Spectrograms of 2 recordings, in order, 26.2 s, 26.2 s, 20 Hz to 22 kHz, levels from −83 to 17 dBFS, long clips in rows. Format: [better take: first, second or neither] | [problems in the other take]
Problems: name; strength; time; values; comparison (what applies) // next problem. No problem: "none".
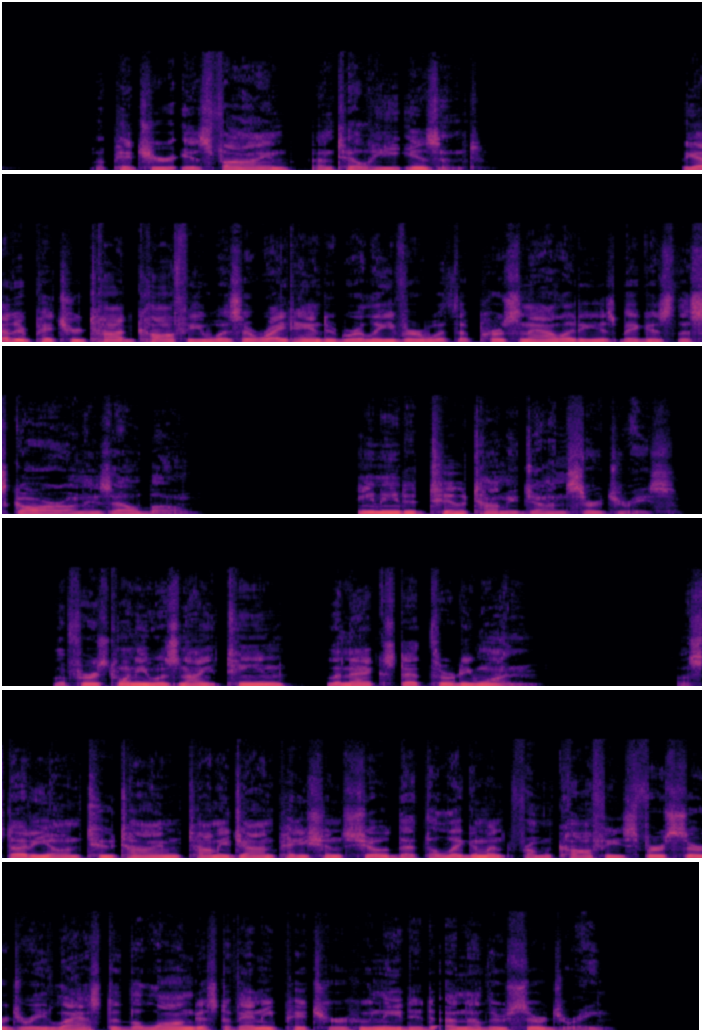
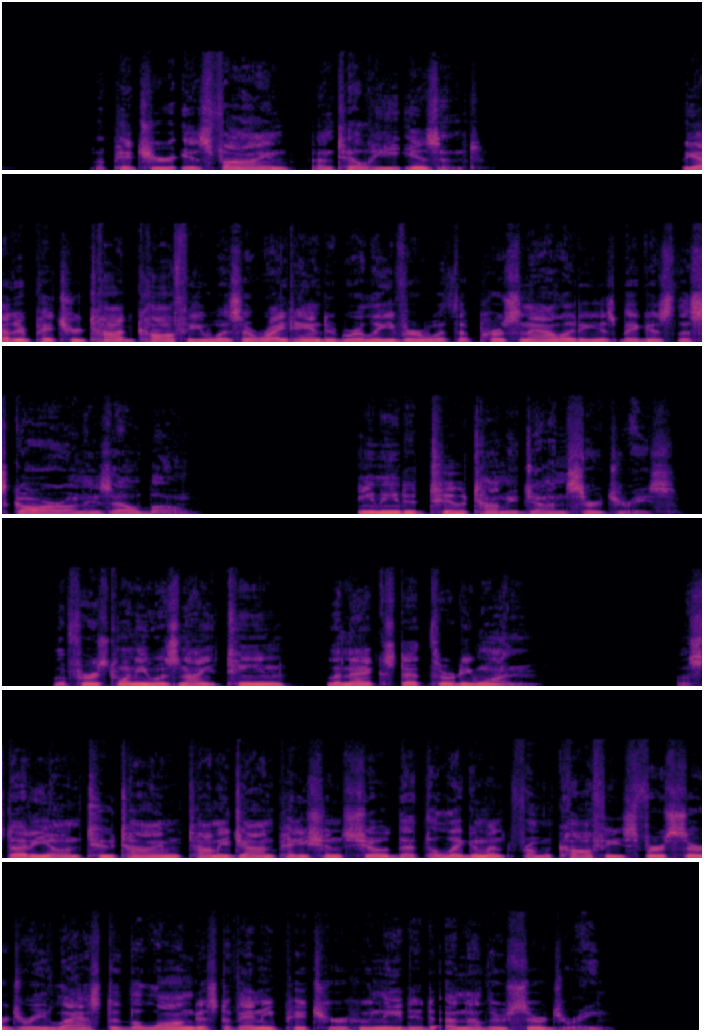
neither | none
